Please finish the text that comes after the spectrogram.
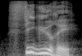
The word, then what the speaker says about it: figurer: Figurer. Okay, so here you get this G and U together without any vowel after, so you will pronounce this combination gu, sorry, figurer, figurer.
